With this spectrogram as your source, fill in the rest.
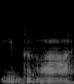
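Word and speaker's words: игра: Um, whenever you're pronouncing this double T sound, let's say in English, if you're an American speaker, you always pronounce it like this. Better, fatter, getter, and things like that, right? This t, t, t. When you pronounce it fast, it produces a similar sound to this one. R, igra, igra, igra.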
